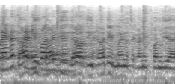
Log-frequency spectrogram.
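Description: Speech only: a woman talking steadily in conversation.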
